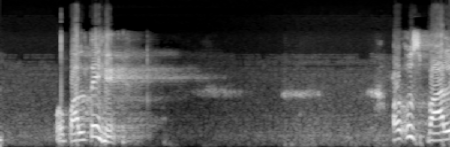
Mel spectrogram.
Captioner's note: sigh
